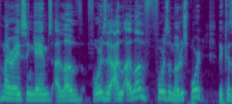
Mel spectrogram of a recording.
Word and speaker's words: Forza: Forza Horizon 4. Fuck yes. I love Forza, or Forza. There's no T.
